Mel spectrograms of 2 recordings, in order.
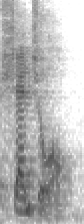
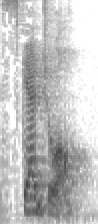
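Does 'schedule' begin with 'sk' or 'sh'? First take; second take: sh; sk. First: The word begins with a 'sh' sound. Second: The word begins with a 'sk' sound. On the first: This is the traditional British way of saying it. "instead of schedule" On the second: This is the American way of saying it. "he said schedule instead of schedule"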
